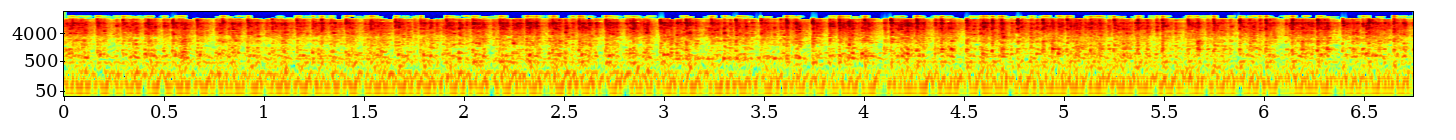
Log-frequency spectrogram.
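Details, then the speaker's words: 1965 Ford Mustang Fastback V8, restarted after sitting for years: deep, steady rumble at an even idle with no knocks or ticking; pressure reads 60, no timing issues, normal idle. "There you go. It's alive. Doesn't sound too bad."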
